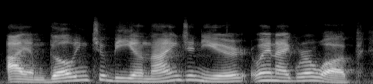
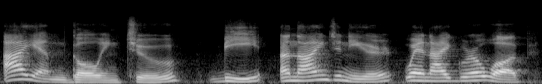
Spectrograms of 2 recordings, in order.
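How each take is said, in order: First: Said in the usual way. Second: Slow, careful "I am going to be an engineer when I grow up"; teacher modelling slowly; slow model reading. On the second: Shown as a demonstration. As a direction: read it slowly for the class. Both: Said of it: "Primeiro nós temos".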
